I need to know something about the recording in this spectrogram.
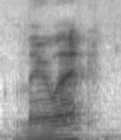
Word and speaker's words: Marowak: coolest thing about this Marowak you were subtly correcting me on the pronunciation weren't you I think so what did I pronounce it I think I said marak and you said Marowak maros makes more sense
